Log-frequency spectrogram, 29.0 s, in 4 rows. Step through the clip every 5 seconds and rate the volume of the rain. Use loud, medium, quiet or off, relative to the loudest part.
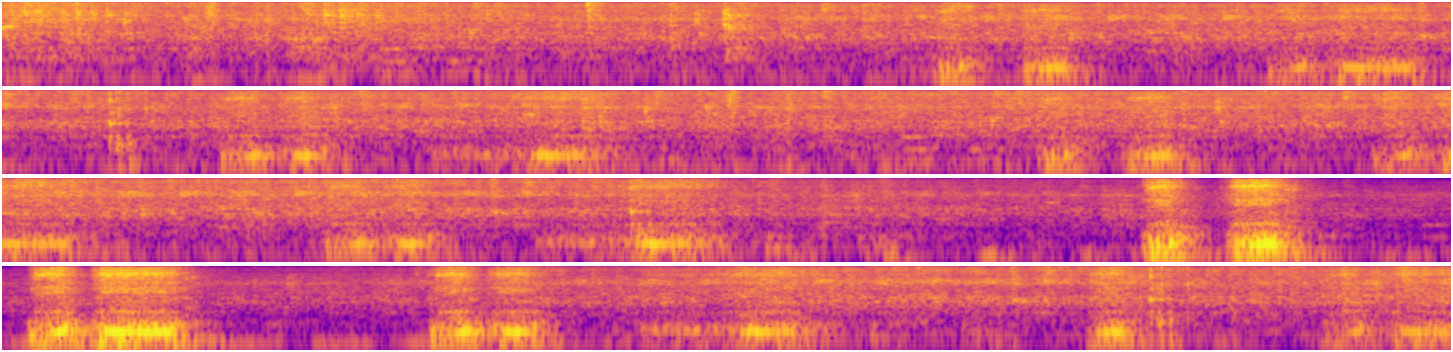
loud, loud, loud, loud, medium, loud.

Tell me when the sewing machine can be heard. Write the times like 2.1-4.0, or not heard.
0.0-28.9.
